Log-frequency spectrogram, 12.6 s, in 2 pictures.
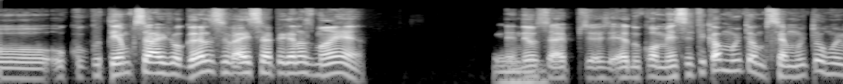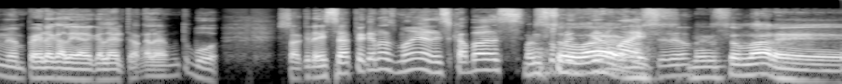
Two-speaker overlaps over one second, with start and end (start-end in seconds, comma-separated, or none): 10.2-11.6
